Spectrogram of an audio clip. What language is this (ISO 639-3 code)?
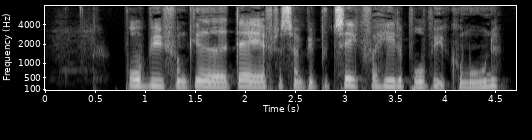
dan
